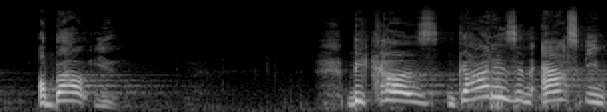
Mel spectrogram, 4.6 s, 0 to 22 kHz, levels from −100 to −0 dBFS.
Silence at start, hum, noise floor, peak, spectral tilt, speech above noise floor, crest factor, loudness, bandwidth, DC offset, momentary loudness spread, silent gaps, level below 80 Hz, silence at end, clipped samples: 0.3 s; none; -79 dBFS; -16 dBFS; -5 dB/octave; 47 dB; 18 dB; -32 LUFS; 15.5 kHz; under 0.1%; 6 LU; none; -78 dBFS; 0 s; under 0.1%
